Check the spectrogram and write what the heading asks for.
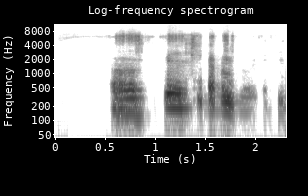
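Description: A person's voice speaking a few quick words, starting about half a second in.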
